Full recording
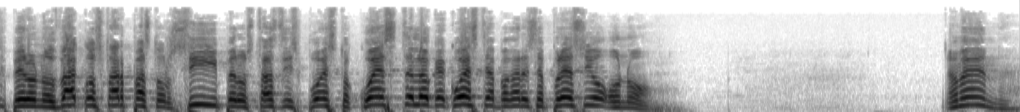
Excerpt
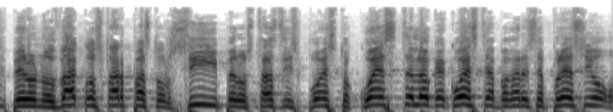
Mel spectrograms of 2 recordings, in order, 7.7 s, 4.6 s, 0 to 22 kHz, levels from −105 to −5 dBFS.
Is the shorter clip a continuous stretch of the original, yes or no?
yes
